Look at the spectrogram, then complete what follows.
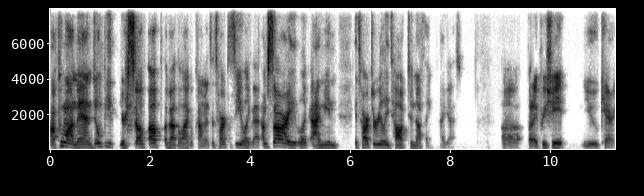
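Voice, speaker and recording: A fairly high male voice with an American accent, a bright, sharp tone, moderate pace and big swings in loudness on a very clean recording with a silent background. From New York. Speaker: animator and YouTuber answering viewer questions. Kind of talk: live stream Q&A while drawing. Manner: casual, hesitant with fillers.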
